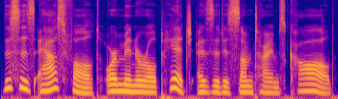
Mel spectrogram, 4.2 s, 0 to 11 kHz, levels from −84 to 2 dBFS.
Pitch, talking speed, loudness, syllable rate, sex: 175 Hz, 155 wpm, -15 LUFS, 4.5 syllables/s, female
